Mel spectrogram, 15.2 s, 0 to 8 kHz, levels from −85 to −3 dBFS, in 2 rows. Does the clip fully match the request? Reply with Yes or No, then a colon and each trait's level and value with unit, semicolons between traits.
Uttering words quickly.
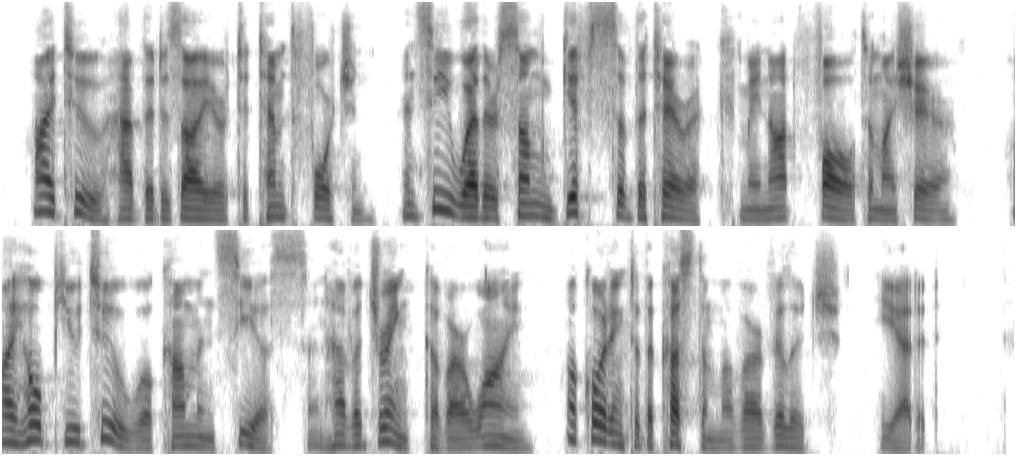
No: average, 185 wpm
